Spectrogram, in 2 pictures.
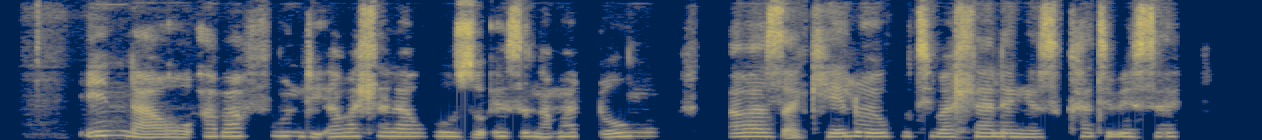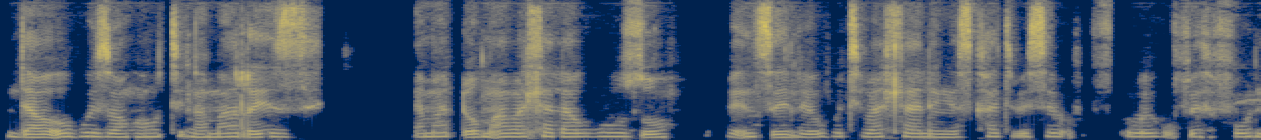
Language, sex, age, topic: North Ndebele, female, 25-35, education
